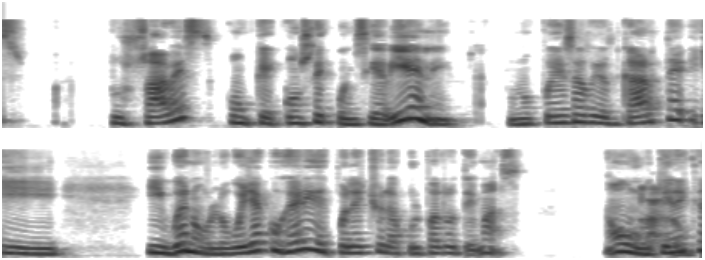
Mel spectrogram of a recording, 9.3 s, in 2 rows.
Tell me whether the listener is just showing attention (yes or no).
yes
